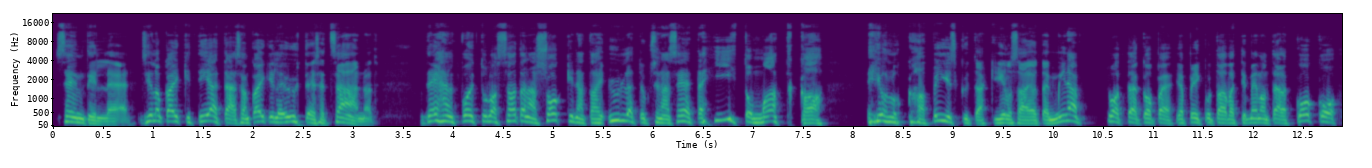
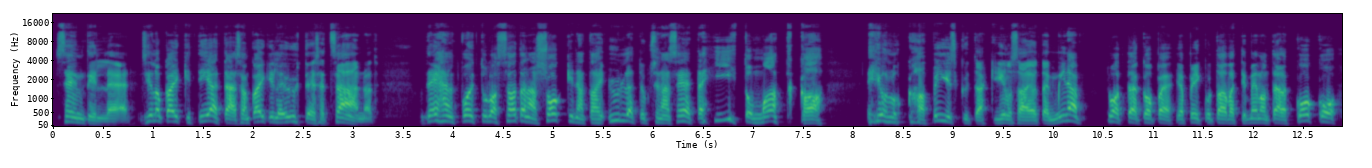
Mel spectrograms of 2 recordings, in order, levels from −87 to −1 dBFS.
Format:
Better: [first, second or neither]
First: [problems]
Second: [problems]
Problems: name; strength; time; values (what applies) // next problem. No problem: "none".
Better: first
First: none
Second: thin; very; fading below 750 Hz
